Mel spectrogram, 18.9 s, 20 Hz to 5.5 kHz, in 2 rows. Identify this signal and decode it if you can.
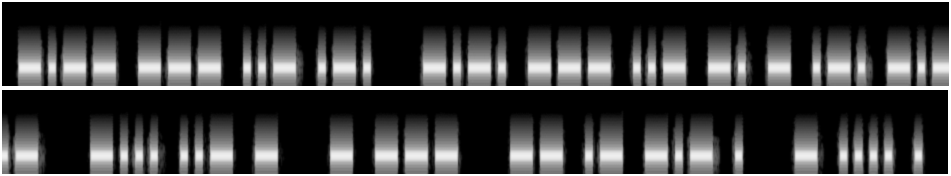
Morse code, heard as a keyed tone, about 16 wpm, 600 Hz. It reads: YOUR COUNTRY BUT TO MAKE THE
